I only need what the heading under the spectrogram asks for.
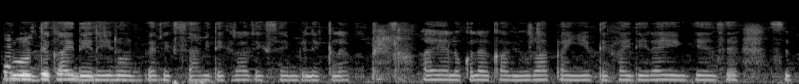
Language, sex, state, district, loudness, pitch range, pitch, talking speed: Hindi, female, Bihar, Jamui, -23 LUFS, 200-210 Hz, 205 Hz, 185 wpm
